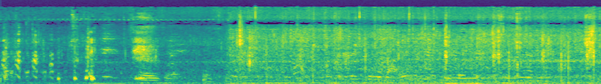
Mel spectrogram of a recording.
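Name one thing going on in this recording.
Several men talk casually nearby outdoors.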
